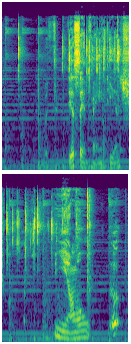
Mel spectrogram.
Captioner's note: dice rattling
